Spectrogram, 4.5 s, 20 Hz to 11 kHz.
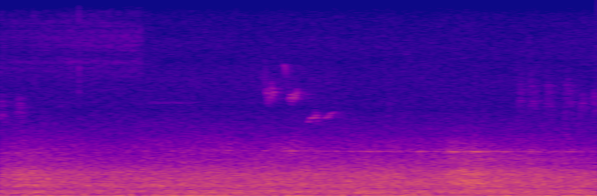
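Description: Steady jet engine noise of a four-engined Boeing 747-446 airliner low on landing approach, an even, deep-weighted rumble that holds without a break.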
